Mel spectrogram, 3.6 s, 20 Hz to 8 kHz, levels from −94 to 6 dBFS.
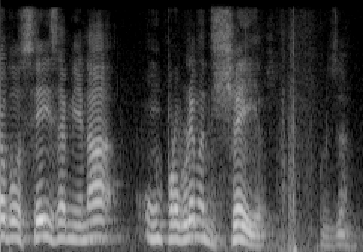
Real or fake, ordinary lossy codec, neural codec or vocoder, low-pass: real; AAC, 48 kbps; none; 7.2 kHz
